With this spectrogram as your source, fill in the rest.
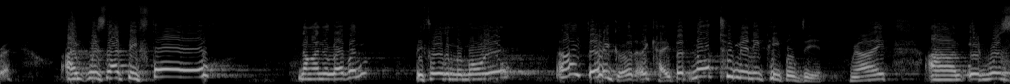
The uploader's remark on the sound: tells the audience at the Festival of Place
